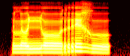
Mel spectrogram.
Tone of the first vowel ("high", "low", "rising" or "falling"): low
